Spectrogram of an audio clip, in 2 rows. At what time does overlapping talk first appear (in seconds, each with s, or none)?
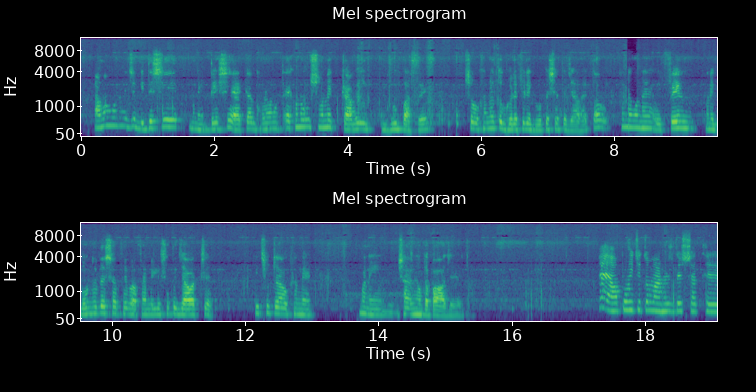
none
